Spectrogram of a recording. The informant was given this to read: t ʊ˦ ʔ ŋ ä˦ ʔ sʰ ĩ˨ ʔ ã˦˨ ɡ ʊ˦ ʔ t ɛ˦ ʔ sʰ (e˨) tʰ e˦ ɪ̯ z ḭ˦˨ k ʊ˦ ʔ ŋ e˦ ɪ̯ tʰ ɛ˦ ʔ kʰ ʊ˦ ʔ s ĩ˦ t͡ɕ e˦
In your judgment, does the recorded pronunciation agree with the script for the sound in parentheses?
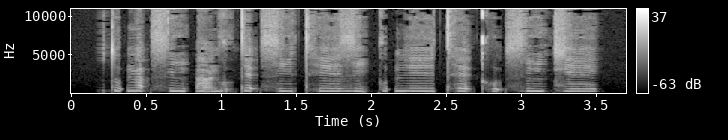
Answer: no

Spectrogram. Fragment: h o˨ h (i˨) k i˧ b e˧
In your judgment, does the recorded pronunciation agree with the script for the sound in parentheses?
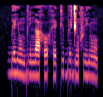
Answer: no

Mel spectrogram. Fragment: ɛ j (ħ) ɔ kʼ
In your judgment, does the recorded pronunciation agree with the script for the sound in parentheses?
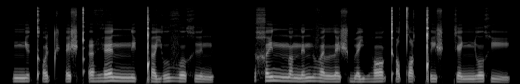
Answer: no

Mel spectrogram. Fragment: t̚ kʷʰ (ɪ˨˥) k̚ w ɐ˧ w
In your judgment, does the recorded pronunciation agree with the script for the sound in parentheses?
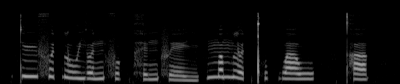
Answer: no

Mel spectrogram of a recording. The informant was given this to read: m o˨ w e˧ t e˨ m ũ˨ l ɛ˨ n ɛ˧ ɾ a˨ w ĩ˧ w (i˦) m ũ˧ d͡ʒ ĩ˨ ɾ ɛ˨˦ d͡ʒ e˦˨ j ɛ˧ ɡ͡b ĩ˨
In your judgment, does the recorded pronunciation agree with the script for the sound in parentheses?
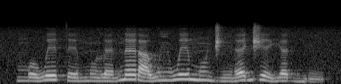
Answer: no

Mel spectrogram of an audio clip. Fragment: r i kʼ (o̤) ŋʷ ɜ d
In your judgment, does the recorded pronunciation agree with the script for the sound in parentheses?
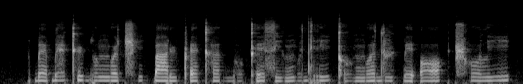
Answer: yes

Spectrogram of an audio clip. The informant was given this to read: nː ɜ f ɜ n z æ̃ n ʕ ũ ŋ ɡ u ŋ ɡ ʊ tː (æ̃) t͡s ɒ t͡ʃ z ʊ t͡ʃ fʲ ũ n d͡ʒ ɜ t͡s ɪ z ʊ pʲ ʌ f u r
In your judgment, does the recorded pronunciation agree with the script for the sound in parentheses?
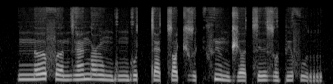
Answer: no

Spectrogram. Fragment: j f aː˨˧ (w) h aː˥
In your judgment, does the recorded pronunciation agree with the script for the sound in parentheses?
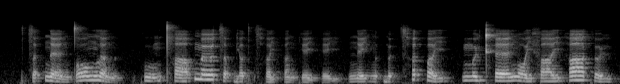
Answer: no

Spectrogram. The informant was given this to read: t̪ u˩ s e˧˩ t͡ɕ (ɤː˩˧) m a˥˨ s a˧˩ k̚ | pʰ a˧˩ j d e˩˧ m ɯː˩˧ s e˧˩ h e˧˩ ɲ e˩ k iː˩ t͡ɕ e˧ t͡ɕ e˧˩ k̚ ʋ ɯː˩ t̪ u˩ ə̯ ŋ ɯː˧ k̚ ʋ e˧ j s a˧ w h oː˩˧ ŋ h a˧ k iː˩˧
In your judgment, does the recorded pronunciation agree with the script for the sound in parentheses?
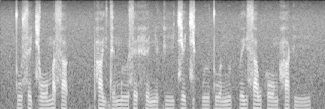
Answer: no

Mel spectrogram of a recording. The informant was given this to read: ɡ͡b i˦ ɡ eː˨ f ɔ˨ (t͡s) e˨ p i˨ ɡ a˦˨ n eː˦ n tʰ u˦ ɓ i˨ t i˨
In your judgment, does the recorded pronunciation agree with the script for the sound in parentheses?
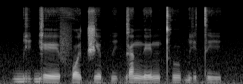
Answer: no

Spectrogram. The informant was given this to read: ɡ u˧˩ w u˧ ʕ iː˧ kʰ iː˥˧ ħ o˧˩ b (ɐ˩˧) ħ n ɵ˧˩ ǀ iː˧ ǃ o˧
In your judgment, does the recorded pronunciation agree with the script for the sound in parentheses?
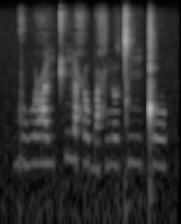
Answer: yes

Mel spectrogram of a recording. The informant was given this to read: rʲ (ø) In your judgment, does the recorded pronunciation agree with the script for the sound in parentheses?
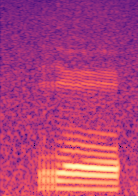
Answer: no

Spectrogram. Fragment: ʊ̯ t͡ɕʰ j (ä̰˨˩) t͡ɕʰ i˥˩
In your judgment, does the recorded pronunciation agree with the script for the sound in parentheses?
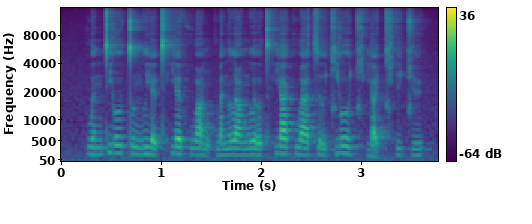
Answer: yes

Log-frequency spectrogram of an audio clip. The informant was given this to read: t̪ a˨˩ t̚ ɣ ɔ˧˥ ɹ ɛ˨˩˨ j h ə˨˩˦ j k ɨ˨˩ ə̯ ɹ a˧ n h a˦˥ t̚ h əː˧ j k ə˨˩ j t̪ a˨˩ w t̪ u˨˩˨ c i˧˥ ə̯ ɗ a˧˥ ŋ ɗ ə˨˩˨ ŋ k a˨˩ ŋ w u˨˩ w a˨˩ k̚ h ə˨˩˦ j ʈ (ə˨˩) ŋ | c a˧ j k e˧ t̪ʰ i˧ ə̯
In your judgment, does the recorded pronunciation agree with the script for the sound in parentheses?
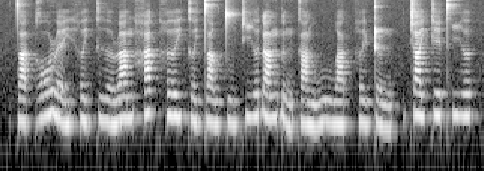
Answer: yes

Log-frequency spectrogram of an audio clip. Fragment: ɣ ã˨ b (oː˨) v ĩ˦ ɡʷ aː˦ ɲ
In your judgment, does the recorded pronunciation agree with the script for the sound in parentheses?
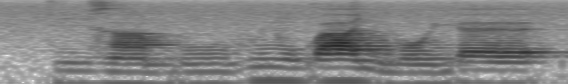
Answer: no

